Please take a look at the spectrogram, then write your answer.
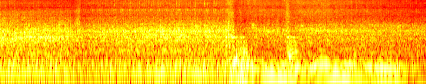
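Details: Honda CRX Si, old muffler with hole, resealed and reassembled, disconnected at hole area; loud raspy exhaust swelling on revs and settling back; exhaust leak from holed muffler.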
